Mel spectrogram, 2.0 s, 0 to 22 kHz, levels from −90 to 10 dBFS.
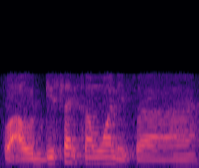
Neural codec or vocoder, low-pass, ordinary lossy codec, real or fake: none; 3.6 kHz; none; real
